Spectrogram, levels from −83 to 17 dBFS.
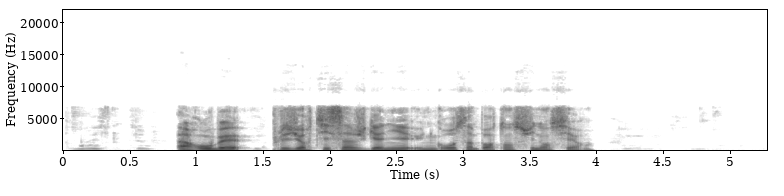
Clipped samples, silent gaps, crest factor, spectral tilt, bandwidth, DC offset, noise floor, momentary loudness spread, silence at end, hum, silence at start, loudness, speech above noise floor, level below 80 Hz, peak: under 0.1%; none; 22 dB; -3.5 dB/octave; 10 kHz; under 0.1%; -74 dBFS; 8 LU; 1.3 s; none; 0.85 s; -21 LUFS; 53 dB; -56 dBFS; -2 dBFS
